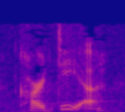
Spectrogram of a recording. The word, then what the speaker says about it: kardia: And the Greek word for heart, which is K-A-R-D-I-A, pronounced cardia, figuratively means thoughts or feelings.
